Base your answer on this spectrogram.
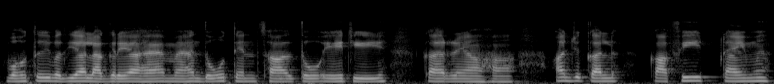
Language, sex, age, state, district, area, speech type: Punjabi, male, 18-30, Punjab, Firozpur, urban, spontaneous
